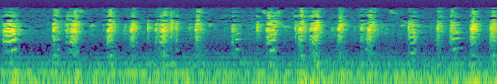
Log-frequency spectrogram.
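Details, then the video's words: Pet cat chattering at a bird or insect it cannot get to, producing a steady series of rapid, clipped ek-ek bursts, roughly two to three per second, with a faint background hum. "Cats Ekekekeke Compilation - Cats chattering at birds!"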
